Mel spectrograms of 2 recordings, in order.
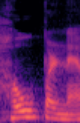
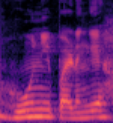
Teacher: हऊ जो है वो हरूफ लीन बनेगा, इसको हम हु नहीं पढ़ेंगे, हऊ पढ़ेंगे। कुछ लोग गलती कर जाते हैं, इधर हु पढ़ लेते हैं कि यहाँ पे तो वाव साकिन है, मगर हमने हऊ पढ़ना है।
